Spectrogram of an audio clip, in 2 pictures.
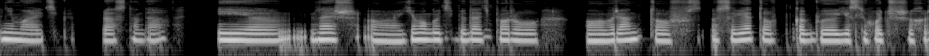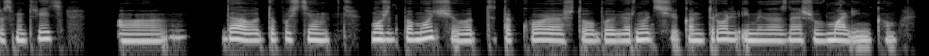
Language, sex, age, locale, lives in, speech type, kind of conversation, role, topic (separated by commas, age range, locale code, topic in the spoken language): Russian, female, 20-24, ru-RU, Estonia, conversation, advice, advisor, Как мне справиться с тревогой из-за финансовой неопределённости?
